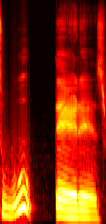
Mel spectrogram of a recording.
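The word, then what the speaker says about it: Whoomp: I think it's Whoop. There it is, right? Whoop. There. Very controversial. It's Whoop. Thought you knew. So it's spelled won't, but it's whoop.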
